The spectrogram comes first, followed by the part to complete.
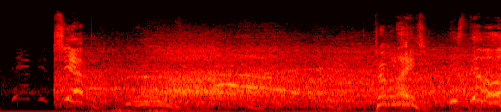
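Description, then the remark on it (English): A big wrestling arena crowd erupts into loud, sustained booing after a brief quiet moment, a dense roar of jeering voices that swells and holds, with a few sharper shouts rising above it. “Yeah, see, you hear everybody shitting on it too. You hear the crowd shitting on it.”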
